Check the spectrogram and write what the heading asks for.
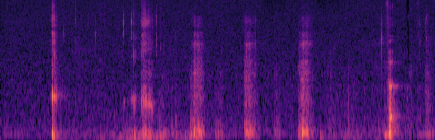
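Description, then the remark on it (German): Biting and crunchy chewing of a Christmas cookie, with about seven distinct crunches spaced unevenly over a few seconds and no talking. “Ein Weihnachtsplätzchen.”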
